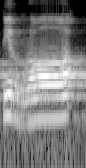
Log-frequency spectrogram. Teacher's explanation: تارا دے تر، را دو، را زبر را، را علی زبر را، تر را. یہاں پر تر را میں ادغام بلا غنہ ہوا، بغیر غنہ کے پڑھیں گے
